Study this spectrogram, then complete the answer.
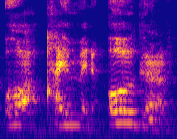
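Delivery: put-on slow Scottish-accented ogre; mock Scots, words drawn out; Shrek impression. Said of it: "line from Shrek where it's like".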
